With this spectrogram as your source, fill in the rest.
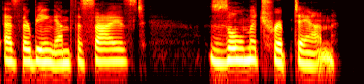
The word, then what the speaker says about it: Zolmitriptan: four syllables in zomatryptan the syllables with the emphasis are zol and trip zolma triptan zole has the secondary emphasis and trip has the primary emphasis that means that i put more emphasis on the syllable trip than any other syllable in zulma triptan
